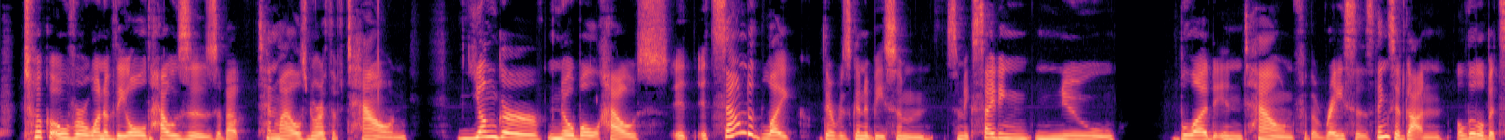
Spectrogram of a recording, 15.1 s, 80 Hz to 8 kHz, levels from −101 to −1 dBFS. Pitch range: 160-210 Hz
